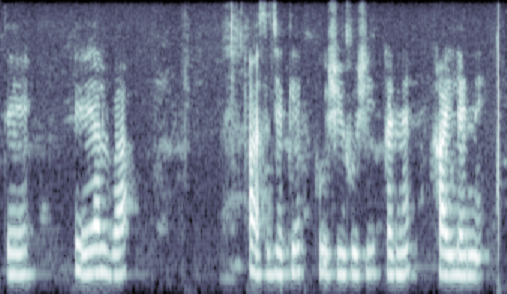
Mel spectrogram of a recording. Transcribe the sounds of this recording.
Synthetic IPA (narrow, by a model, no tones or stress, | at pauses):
t̪e | eɐlba | asd͡ʒekekʰuʃikʰuʃikɐɾne | haːilene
